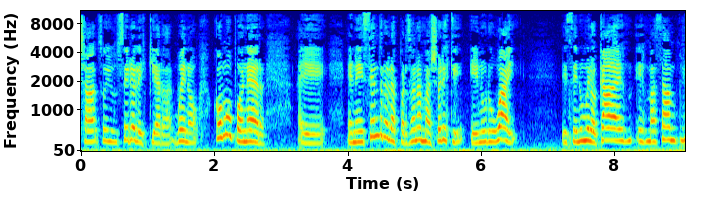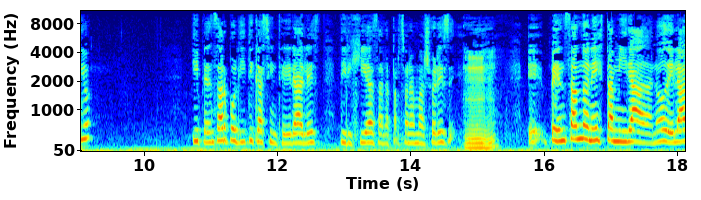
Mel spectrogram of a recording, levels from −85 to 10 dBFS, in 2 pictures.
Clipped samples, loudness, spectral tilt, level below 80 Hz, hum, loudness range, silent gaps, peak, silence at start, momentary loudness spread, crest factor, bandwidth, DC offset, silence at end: under 0.1%; -16 LUFS; -5 dB/octave; -32 dBFS; none; 6 LU; none; 0 dBFS; 0 s; 13 LU; 16 dB; 11 kHz; 0.4%; 0 s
